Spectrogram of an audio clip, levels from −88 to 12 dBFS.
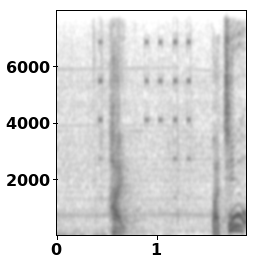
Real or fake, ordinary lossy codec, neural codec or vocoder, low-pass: real; none; none; none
